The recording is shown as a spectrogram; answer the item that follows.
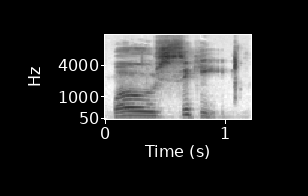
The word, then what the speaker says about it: Wojcicki: How do you pronounce it? Wojcicki.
